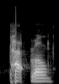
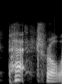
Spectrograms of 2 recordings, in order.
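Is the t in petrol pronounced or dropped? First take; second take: dropped; pronounced. First: The t in the middle is dropped. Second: The t in the middle is clearly pronounced. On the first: It is casual everyday speech. "if I'm just being common as muck" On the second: Someone asked for careful speech. "I'll pronounce the T because you've asked me"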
